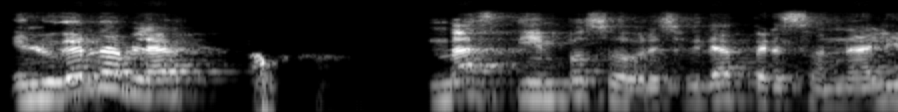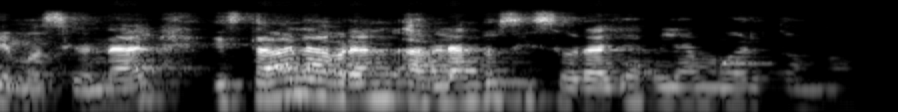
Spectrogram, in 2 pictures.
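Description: A man's voice: a little high, a little fast, bright, forceful tone, slight background noise. A man with a Mexican accent, a guest in a casual chat, opinionated and critical, using local slang. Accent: Mexican Spanish. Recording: echoey room.

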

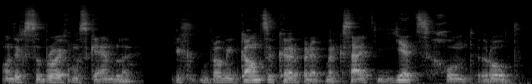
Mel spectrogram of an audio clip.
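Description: A man's voice: low-pitched, steady tone, brisk. A young man with a Swiss German accent, telling stories in a slangy, rambling way as a podcast host in casual chat. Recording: echoey room.

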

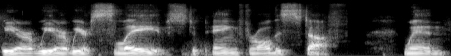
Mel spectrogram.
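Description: A man's voice: on the low side, fairly even intonation, slow, darkish tone. A middle-aged man, a former youth pastor, talking about faith and family in an earnest, preachy way with many restarts.

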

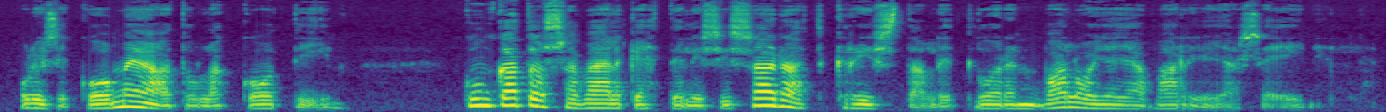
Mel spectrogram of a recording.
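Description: A storyteller reading a children's animal story aloud in a gentle, lively way. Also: medium pitch, husky.

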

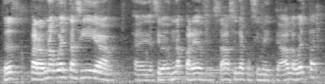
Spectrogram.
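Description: A Mexican man co-hosting a casual podcast chat, excitable and stumbling over his words. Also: a little high, fairly quick. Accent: Mexican Spanish. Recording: echoey room with music underneath.

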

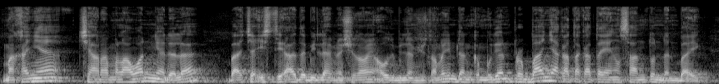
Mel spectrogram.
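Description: A man giving a religious lecture, explaining hadith and reciting verses in Arabic with a steady teaching manner. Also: on the low side, rapid-fire. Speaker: Islamic preacher.

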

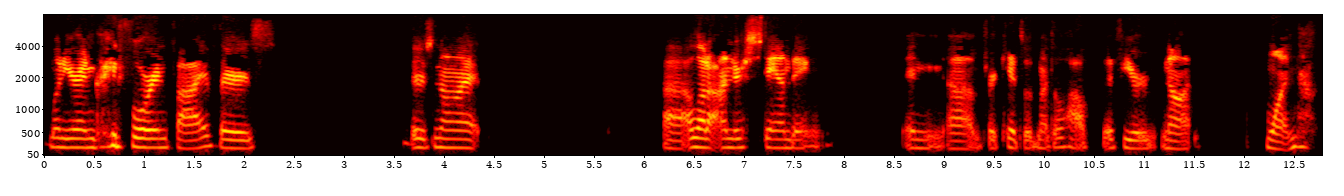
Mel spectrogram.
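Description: A young adult woman, a guest in a casual interview, talking hesitantly with frequent pauses over low-quality video-call audio. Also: level tone, creaky, husky, dry recording, dull audio.

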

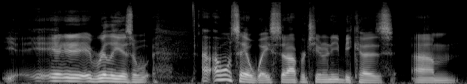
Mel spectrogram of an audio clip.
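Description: A man's voice: fairly low pitch, brisk, clean tone, no echo, studio quality. A man co-hosting a podcast in casual chat, talking in enthusiastic, rambling stretches that often stop and restart. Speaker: podcast co-host.

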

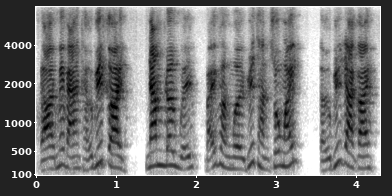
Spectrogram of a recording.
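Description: A man teaching math to a class, stern and scolding, dictating numbers slowly. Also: high voice, sharp tone, slightly rough, highs cut off.

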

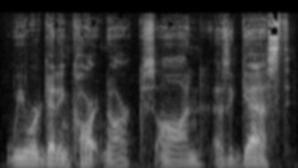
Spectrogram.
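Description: A man's voice: on the low side, steady tone, measured pace, dark tone, dry recording, clean studio sound. A man in his twenties co-hosting a podcast, with teasing, joking banter. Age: 20s. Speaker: podcast co-host. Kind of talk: casual podcast chat.

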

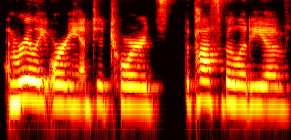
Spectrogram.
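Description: A woman speaking as a podcast guest over a video call, explaining at a measured pace with frequent fillers. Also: mid-range voice, steady tone. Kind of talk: presenting slides in a remote interview.

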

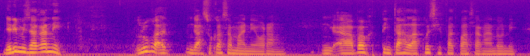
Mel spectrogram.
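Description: A man's voice: medium pitch, expressive, fairly quick, warm tone. A man co-hosting a casual podcast chat, explaining at length and acting out examples in a raised voice. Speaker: podcast co-host.

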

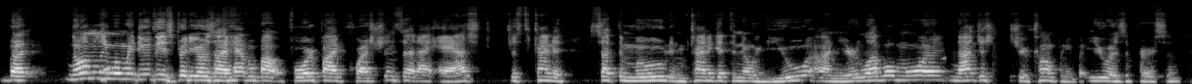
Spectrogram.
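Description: A man's voice: sits high, moderate pace, hardly any pauses. A man hosting a casual podcast interview, friendly, chatty and easygoing. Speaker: podcast host.

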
